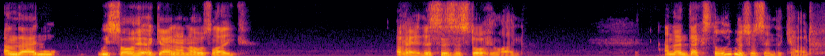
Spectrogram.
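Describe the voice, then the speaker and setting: A man's voice: medium pitch, very animated, normal speed, long pauses, dry recording. A man co-hosting a podcast in a casual, chatty style about pro wrestling. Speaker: podcast co-host.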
